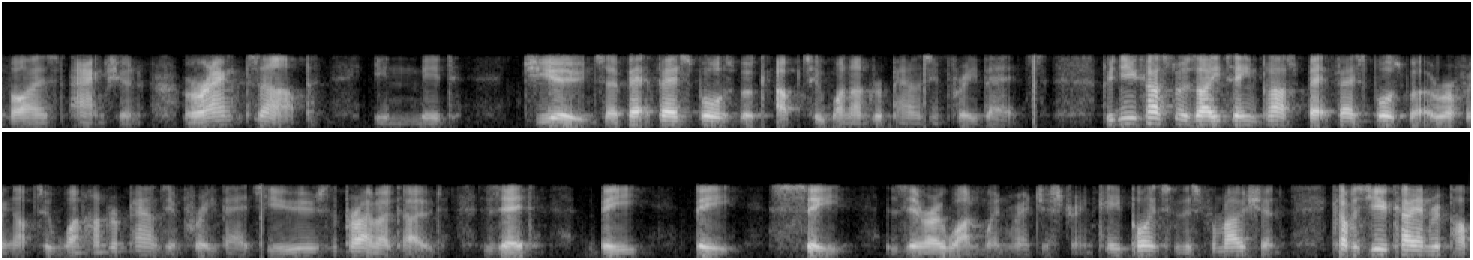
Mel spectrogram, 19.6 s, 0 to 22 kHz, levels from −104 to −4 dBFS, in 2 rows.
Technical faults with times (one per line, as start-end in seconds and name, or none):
0.00-19.58 iLBC codec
